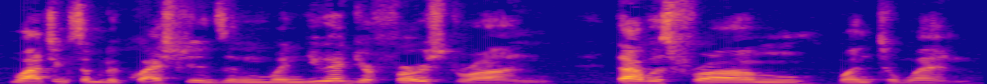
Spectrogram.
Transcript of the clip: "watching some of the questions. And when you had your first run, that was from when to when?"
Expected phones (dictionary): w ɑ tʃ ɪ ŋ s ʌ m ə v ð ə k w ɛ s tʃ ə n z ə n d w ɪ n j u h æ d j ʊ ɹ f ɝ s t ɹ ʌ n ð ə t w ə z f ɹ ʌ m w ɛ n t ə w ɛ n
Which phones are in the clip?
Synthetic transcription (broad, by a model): w ɑ tʃ ɪ ŋ s ʌ m ə v ð ə k w ɛ s tʃ ə n z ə n w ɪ n j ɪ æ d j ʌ ɹ f ɝ s t ɹ ʌ n ð ə t w ə z f ɹ ʌ m w ɛ n t ə w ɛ n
